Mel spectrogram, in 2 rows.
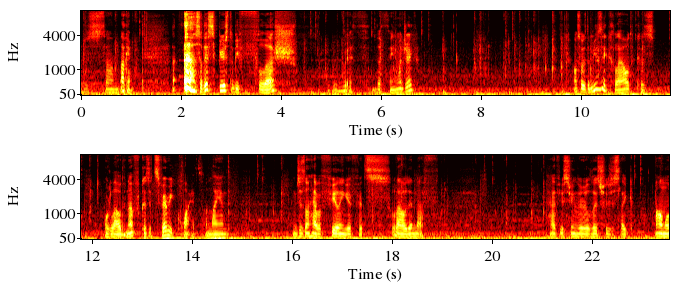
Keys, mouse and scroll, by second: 0.6 shift+f, 4.7 click, 4.8 shift+f, 5.8 right click, 6.1 Tab, 6.3 shift+f, 7.4-10.3 typing, 11.8 shift+click, 15.7 shift+f, 17.7 z, 18.1 shift+f, 20.3 g.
